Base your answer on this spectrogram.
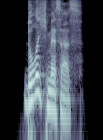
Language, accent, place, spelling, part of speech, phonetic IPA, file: German, Germany, Berlin, Durchmessers, noun, [ˈdʊʁçˌmɛsɐs], De-Durchmessers.ogg
- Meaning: genitive singular of Durchmesser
